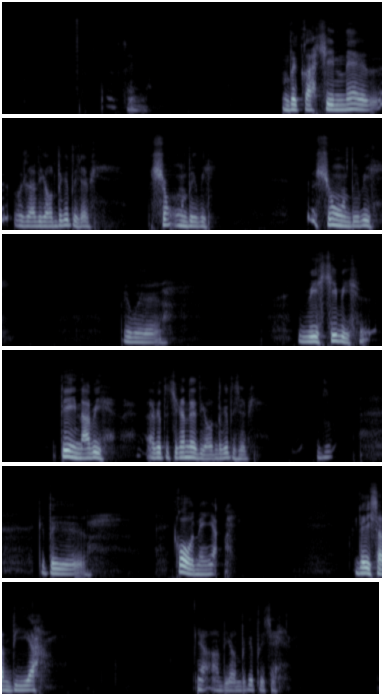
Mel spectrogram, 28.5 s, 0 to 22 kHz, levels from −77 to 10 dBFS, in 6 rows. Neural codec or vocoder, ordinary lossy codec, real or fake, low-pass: none; none; real; none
